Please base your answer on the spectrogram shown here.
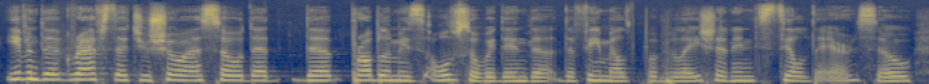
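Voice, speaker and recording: A woman's voice: mid-range voice, flat delivery, moderate pace, mellow. A woman from Croatia with a Croatian accent, asking a question from the audience of a lecture hall in an earnest, persistent way.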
